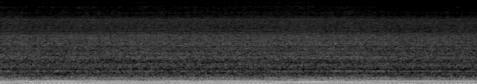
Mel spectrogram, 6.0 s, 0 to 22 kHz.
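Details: 2013 Porsche 991 Carrera 4S idling on its own with one brief rev: a low rumble that wavers and dips unevenly with a stumble, owner reports rough idle and hesitation, cause not evident.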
